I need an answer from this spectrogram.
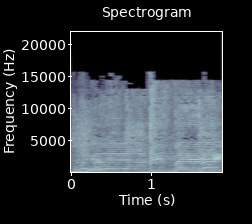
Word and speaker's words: de Vil: Cruella de Vil. Spelled devil, but it's pronounced de Vil.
